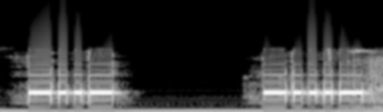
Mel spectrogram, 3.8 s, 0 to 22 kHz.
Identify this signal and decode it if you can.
Morse code, heard as a keyed tone, about 16 wpm, 700 Hz. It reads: X <BT>
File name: Lecciones / CLASE Nº9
